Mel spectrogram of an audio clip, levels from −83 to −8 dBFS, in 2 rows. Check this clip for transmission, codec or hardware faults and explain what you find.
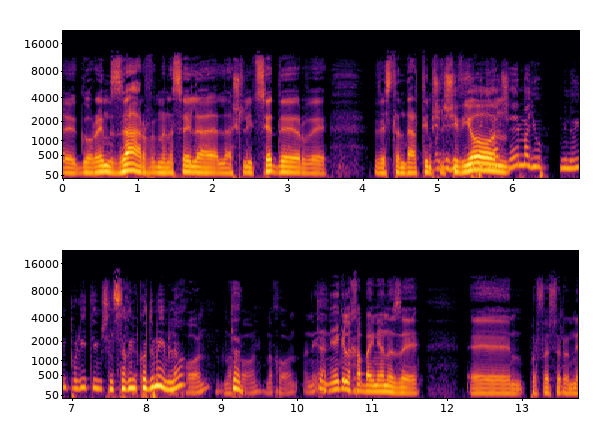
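There's MP2 compression damage throughout the speech: it sounds dull and gurgly, with a grainy edge. That's likely Layer II running short of bits, around 80 kbps, so upper sub-bands keep dropping out.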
